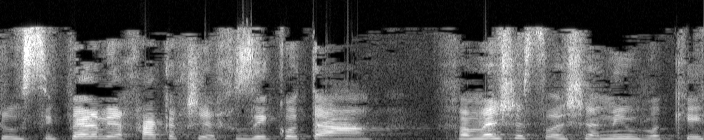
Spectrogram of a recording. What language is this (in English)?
Hebrew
